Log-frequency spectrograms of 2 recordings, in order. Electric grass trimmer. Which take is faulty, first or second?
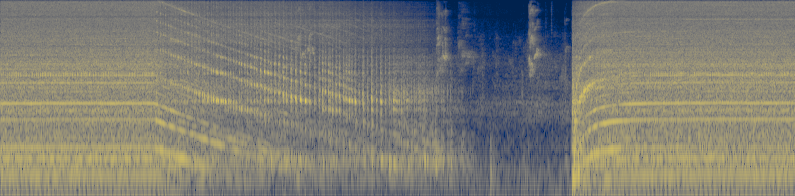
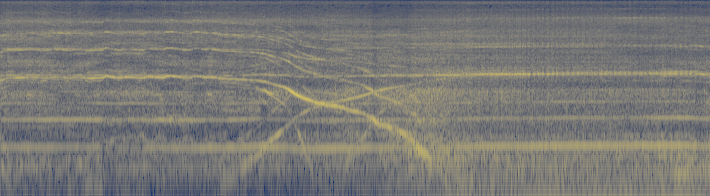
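second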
